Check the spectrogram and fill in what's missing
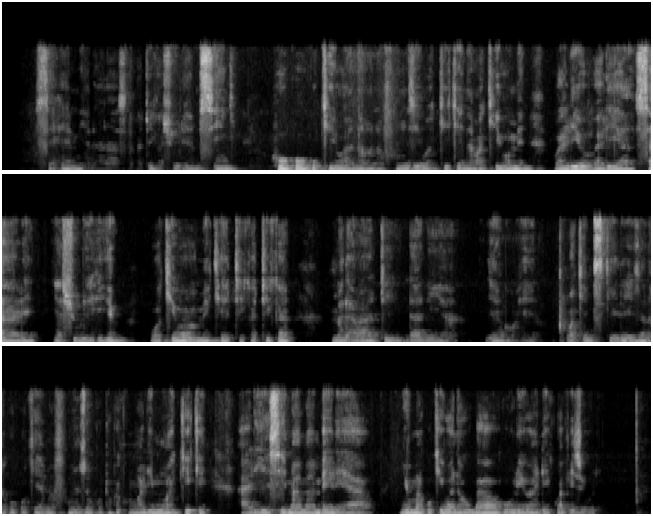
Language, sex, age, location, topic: Swahili, male, 25-35, Dar es Salaam, education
